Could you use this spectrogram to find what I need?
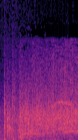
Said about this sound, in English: Okay, cue the clap now.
